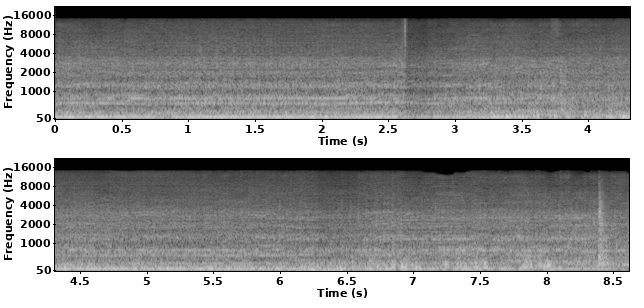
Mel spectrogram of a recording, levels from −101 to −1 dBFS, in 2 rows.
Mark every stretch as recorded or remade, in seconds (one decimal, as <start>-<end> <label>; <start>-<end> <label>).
0.0-0.7 remade; 0.7-2.0 recorded; 2.0-8.6 remade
